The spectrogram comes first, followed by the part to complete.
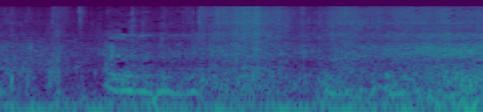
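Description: A few light clicks and crinkles from plastic water bottles being handled. From about a second in, a rising hiss of surf washing over a pebble beach, over a steady low wind rumble on the microphone.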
